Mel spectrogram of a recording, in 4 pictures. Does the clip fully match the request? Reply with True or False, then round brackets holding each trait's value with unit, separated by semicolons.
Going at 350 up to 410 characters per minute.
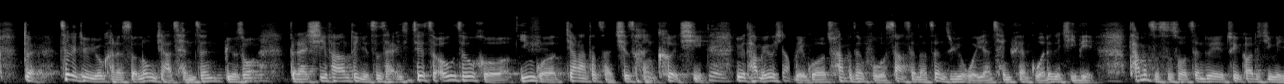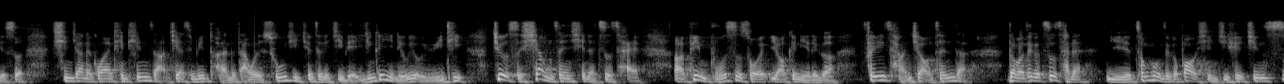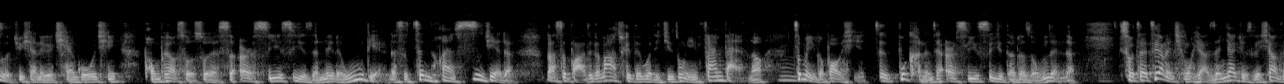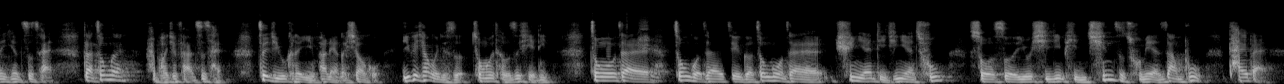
True (355 characters per minute)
